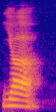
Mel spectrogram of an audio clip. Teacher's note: And for reduction, the word you is not pronounced with a clear oo sound. We pronounce it ya.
